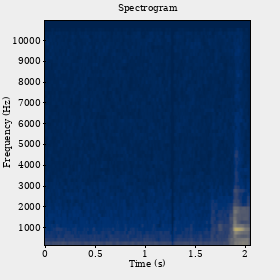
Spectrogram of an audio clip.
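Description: A pause between tracks holding only a faint steady hum, then Ethiopian piano music starts suddenly and loudly with a full chord near the end.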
